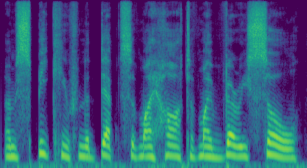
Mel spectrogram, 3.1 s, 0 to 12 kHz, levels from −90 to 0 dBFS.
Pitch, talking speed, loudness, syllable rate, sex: 155 Hz, 235 wpm, -20 LUFS, 5.1 syllables/s, male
